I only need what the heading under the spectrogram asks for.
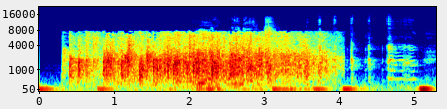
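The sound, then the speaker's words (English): A burst of crowd applause, dense and steady clapping lasting about four seconds before cutting off abruptly, followed by a few faint scattered sounds. “Give myself an applause for this shit.”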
